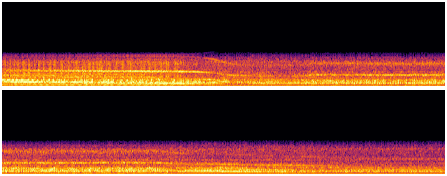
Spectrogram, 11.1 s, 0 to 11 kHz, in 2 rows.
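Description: Align T-Rex 600 Nitro Super Pro helicopter's glow engine running on the ground during its break-in run, with the rotor spinning. The engine note drops sharply about two and a half seconds in, holds steady, drops again about eight seconds in, then sinks slowly as the engine is throttled back toward idle and the rotor slows.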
